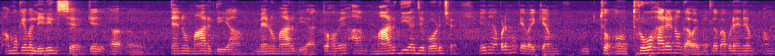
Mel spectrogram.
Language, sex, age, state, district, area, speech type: Gujarati, male, 18-30, Gujarat, Surat, urban, spontaneous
